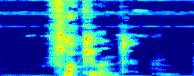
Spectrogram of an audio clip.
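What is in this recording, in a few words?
"flocculent" English, Australian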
